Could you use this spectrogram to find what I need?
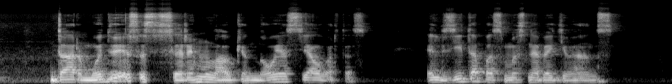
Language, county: Lithuanian, Klaipėda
